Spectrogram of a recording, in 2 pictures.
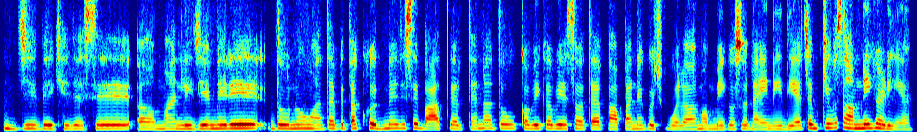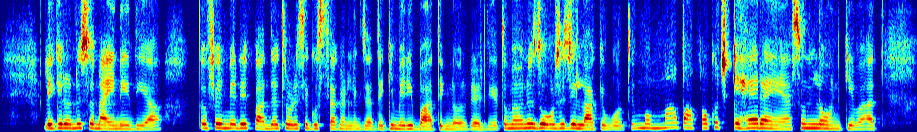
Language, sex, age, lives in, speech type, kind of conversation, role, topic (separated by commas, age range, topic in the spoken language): Hindi, female, 20-24, India, conversation, advice, user, आपको छोटी-छोटी बातों पर बार-बार गुस्सा आने पर कैसा महसूस होता है?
